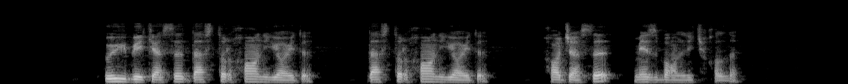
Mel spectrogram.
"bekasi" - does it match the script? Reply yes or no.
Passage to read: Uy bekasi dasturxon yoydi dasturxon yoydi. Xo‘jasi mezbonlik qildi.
yes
